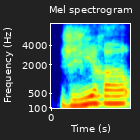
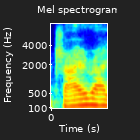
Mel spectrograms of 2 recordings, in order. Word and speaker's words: Jira: Die heißen Jira oder Jira, je nachdem, wie man es aussprechen möchte, und Confluence mit C geschrieben.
